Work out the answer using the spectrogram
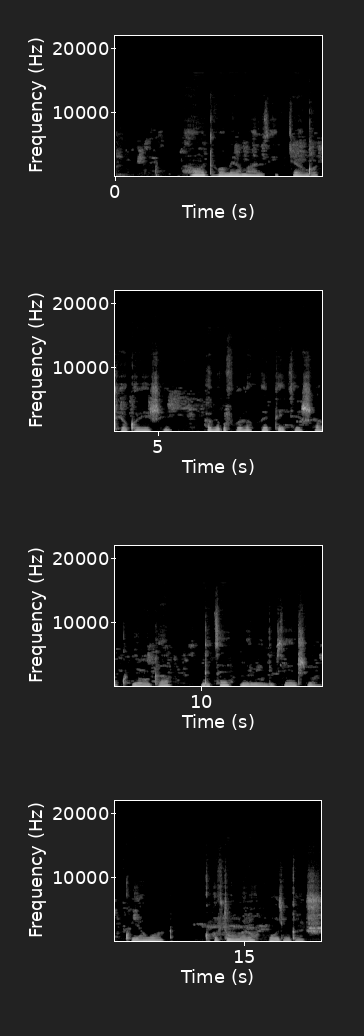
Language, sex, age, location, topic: Kinyarwanda, female, 18-24, Kigali, health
